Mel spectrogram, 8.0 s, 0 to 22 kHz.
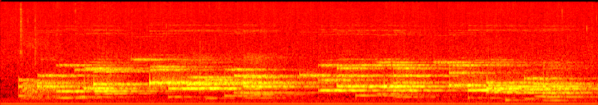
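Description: Serum 2 synth loop mimicking an ice cream truck jingle, built from a granular pluck: bright, tinkling melodic notes repeat in a steady cheerful pattern over a low sustained drone, clear and alone for about eight seconds.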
